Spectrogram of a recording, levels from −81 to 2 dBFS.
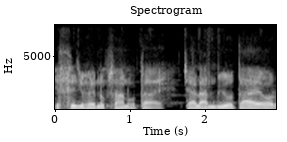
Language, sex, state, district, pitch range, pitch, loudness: Urdu, male, Uttar Pradesh, Budaun, 110-135 Hz, 125 Hz, -16 LUFS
